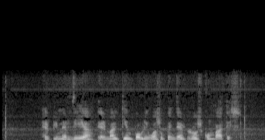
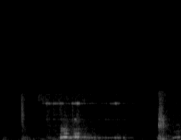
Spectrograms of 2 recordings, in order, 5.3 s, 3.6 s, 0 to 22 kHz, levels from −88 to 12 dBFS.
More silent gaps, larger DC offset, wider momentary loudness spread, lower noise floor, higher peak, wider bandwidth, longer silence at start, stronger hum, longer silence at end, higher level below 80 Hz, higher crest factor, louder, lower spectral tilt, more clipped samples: neither; neither; second, 13 LU vs 24 LU; second, -54 dBFS vs -86 dBFS; first, -2 dBFS vs -26 dBFS; first, 11 kHz vs 8 kHz; first, 0.85 s vs 0.4 s; neither; first, 0.4 s vs 0 s; first, -68 dBFS vs under -90 dBFS; about the same, 18 dB vs 22 dB; first, -20 LUFS vs -44 LUFS; first, -6.5 dB/octave vs -2 dB/octave; neither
